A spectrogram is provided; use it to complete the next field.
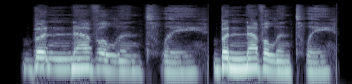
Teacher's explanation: Stress nev. Keep bu soft and lunt smooth.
